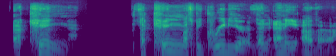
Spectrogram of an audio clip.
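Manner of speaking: strong voice supported from the diaphragm. Reading a line after being asked for good posture: speaking from the diaphragm. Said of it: "try that first sentence for me".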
